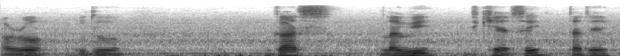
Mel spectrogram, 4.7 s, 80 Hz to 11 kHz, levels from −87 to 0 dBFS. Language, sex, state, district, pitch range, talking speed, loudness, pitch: Nagamese, male, Nagaland, Dimapur, 80-115 Hz, 75 wpm, -19 LUFS, 110 Hz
